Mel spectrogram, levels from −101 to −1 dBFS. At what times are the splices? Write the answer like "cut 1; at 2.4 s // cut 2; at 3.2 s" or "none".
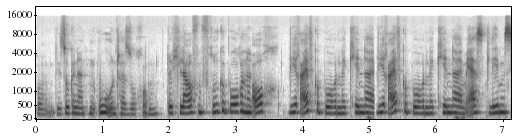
cut 1; at 1.9 s // cut 2; at 3.2 s // cut 3; at 5.1 s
